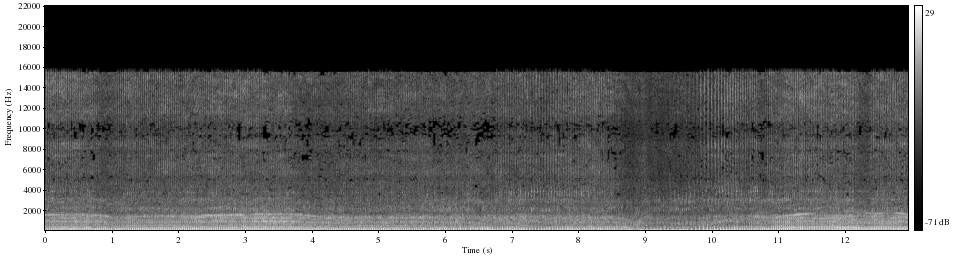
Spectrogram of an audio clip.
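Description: Motorcycle engine running under load on a muddy track, its pitch rising and falling as the throttle is worked. It sags low about two-thirds of the way through, then climbs again near the end.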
